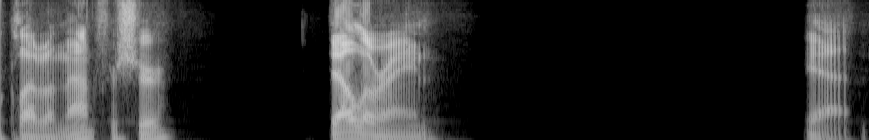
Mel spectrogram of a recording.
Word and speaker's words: Deloraine: See, Patricia, how you phonetically spelled it out was Del and then or, O-A-R, and then dash rain. So Del or rain. Whereas I think maybe the Delo, like D-E-L-O dash rain, would make sense.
